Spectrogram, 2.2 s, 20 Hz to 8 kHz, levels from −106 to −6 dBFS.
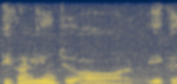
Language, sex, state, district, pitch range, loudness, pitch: Garhwali, male, Uttarakhand, Tehri Garhwal, 115-130 Hz, -17 LUFS, 120 Hz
